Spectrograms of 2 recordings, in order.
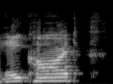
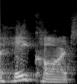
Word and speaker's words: Heegaard: should say again that it's actually the Danish name so it's probably hey card um but I would mispronounce it all the time anyway so a hay card diagram or maybe a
